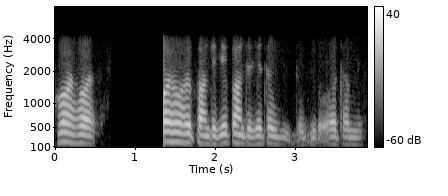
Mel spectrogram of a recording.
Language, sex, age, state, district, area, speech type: Manipuri, female, 60+, Manipur, Imphal East, rural, conversation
